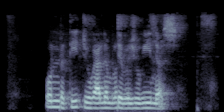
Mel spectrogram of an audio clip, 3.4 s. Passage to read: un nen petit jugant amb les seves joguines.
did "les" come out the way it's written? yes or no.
no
